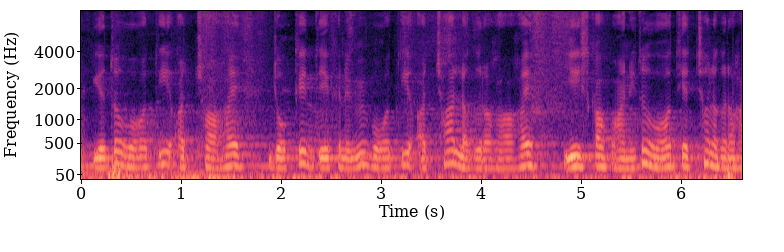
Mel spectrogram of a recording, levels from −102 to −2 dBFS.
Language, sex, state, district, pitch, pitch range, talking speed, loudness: Hindi, male, Uttar Pradesh, Jyotiba Phule Nagar, 140 Hz, 130-155 Hz, 235 wpm, -29 LUFS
